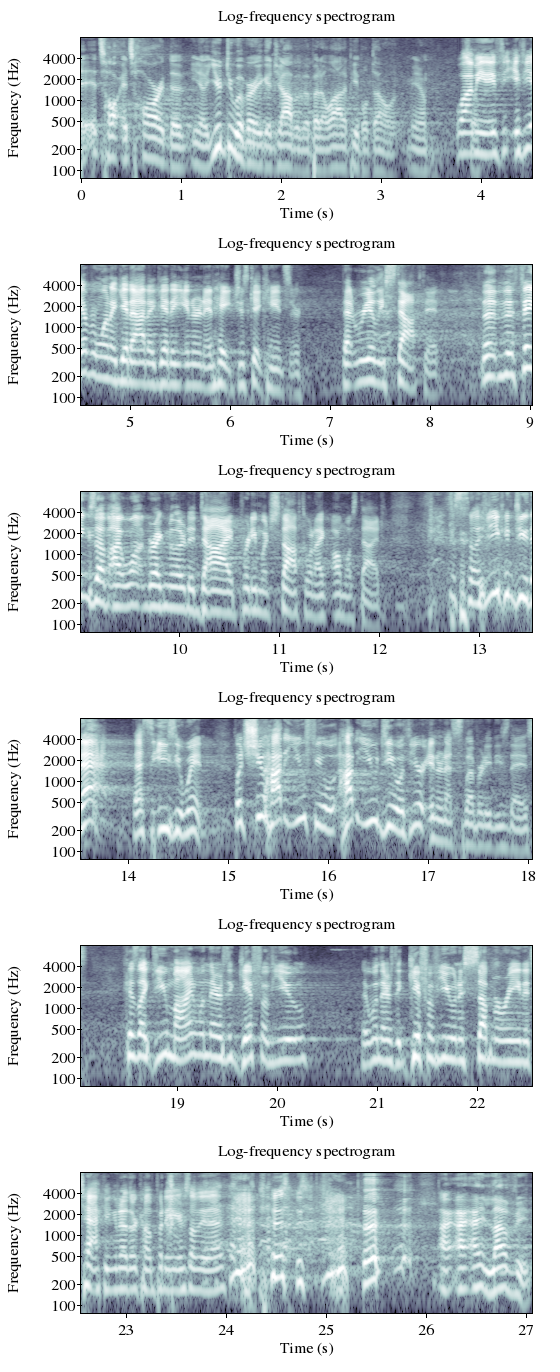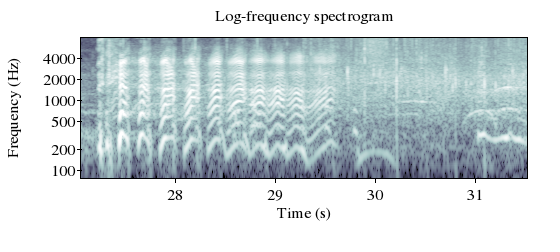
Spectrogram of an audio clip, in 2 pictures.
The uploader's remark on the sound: recorded in front of thousands at PSX 2016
